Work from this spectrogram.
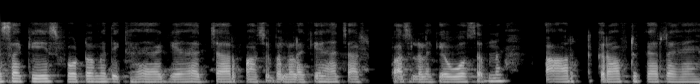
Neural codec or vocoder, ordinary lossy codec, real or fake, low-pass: vocoder, 44.1 kHz, 128 mel bands, Pupu-Vocoder; MP3, 64 kbps; fake; 7.2 kHz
